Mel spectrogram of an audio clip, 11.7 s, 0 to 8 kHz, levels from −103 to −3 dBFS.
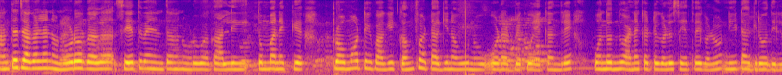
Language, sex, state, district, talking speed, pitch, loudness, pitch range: Kannada, female, Karnataka, Shimoga, 100 wpm, 250 Hz, -18 LUFS, 240-260 Hz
